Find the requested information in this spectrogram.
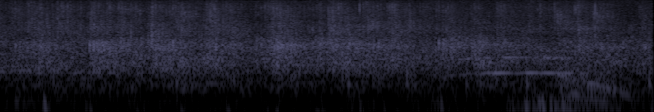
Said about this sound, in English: Can we give all them guys a warm welcome or applause?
